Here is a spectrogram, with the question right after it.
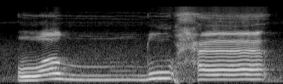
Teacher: واؤ کو جب ضاد کے ساتھ ملائیں گے تو یہاں پہ آپ نے دھیان رکھنا ہے، اس کو آپ نے پر پڑھنا ہے، موٹا پڑھنا ہے، اور اس کے بعد ہا کے اوپر کھڑا زبر ہے اور اس کے ساتھ یا ہے، لیکن آپ نے کیا کرنا ہے، وقف کی صورت میں جیسے یہ لکھا ہوا ہے اس کو آپ ایسے ہی ادا کریں گے، والضحیٰ، ٹھیک ہے۔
